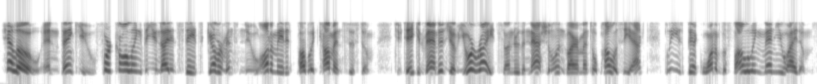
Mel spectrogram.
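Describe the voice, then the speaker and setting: A man's voice: high-pitched, expressive, a little fast, no room sound, narrow, tinny audio. A man playing a blandly polite automated government phone menu voice, with formal, stilted prompts in a scripted comedy parody.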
